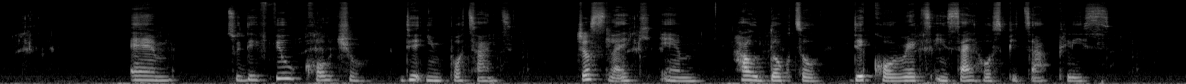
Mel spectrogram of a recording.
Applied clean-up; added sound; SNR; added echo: none; Liquid; 16 dB; none.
